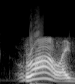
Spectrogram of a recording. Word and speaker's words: Rawleigh: Raleigh, W.T. Raleigh Company. And that's spelled R-A-W-L-E-I-G-H.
